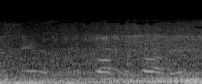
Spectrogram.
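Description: Steady low rumble of a semi truck passing on a highway, under faint brief speech.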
